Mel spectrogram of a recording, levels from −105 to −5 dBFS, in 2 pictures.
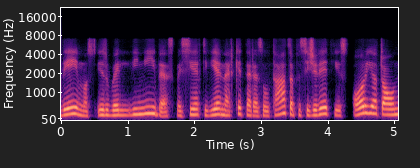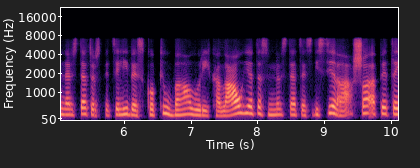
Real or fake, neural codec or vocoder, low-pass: fake; codec, 16 kHz, 0.3 kbps, FocalCodec; 7.2 kHz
